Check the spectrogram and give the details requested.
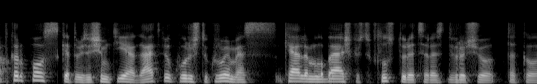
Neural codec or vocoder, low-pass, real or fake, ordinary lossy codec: codec, 16 kHz, about 1 kbps, DyCAST, with the encoder's durations; 7.2 kHz; fake; AAC, 96 kbps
